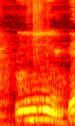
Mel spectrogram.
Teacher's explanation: जब हम कहते हैं ओम तो ऊ की ध्वनि को लंबा खींचते हैं। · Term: प्लुत स्वर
